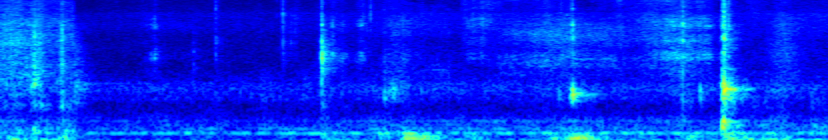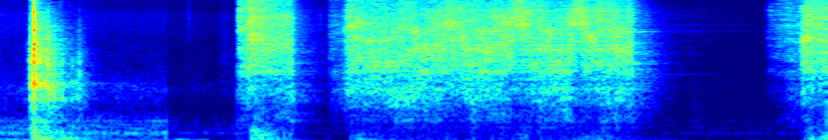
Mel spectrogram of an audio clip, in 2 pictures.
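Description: Light clicks and knocks as the chainsaw's air-filter cover is lifted off, with one sharp click about four seconds in. Then a compressed-air blow gun hisses in three blasts, a short one, a steady one of about a second and a half, and another short one at the end, blowing out the carburetor compartment.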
